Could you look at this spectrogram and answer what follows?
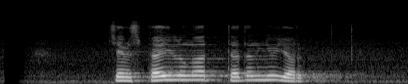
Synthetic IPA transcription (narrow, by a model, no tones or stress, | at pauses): d͡ʒemsb̥ajluŋɔt̪̚d̪̥a̤t̪əŋnujɔrk̚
